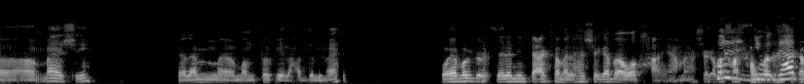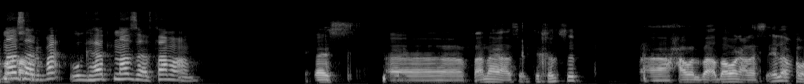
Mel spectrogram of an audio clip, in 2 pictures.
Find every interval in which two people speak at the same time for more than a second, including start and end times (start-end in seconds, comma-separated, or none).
7.1-8.4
